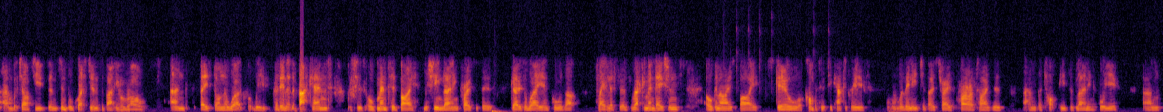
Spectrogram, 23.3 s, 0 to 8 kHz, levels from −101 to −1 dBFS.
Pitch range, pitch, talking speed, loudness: 95-105 Hz, 100 Hz, 155 wpm, -31 LUFS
